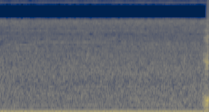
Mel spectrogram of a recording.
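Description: Steady, even hiss with a constant low hum beneath it: the background noise of a lecture recording.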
